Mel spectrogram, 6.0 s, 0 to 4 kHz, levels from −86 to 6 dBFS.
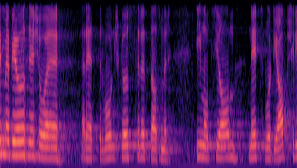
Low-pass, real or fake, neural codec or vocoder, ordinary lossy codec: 3.6 kHz; real; none; none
